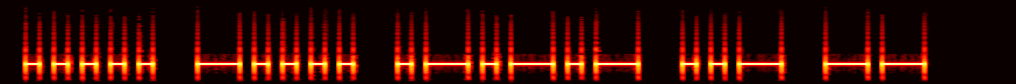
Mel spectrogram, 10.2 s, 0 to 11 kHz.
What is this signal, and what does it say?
Morse code, heard as a keyed tone, about 8 wpm, 800 Hz. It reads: 56.UM
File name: LEZIONI / 10 SIGNS / 10C DOT 8wpm 3649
